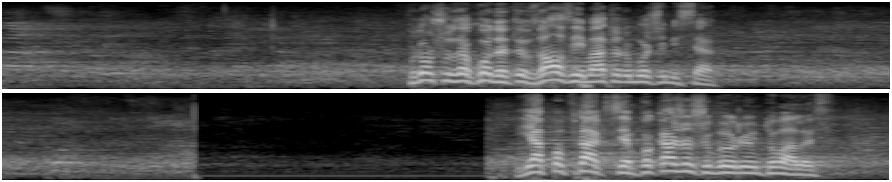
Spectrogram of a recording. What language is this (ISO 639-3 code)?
ukr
